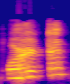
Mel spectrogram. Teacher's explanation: Então, uma pessoa vai, por exemplo, a uma entrevista de emprego e ela pode fazer, por exemplo, pronunciar uma palavra como porta, usando, por exemplo, uma retroflexa, que é o chamado R caipira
